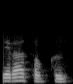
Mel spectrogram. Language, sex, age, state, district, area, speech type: Tamil, male, 45-60, Tamil Nadu, Cuddalore, rural, conversation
